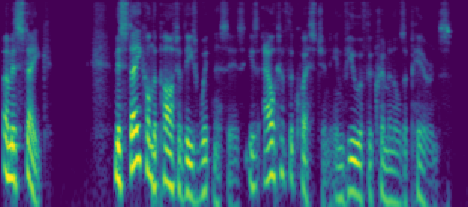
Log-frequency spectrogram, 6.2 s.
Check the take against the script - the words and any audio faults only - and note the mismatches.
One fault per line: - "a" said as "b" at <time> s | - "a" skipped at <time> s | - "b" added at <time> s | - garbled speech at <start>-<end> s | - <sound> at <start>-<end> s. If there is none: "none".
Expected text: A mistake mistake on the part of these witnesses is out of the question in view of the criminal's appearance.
none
